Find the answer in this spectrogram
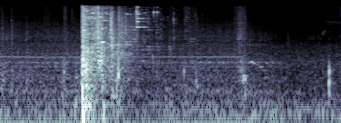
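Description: Glass being smashed in a Zastava car: one loud crash about a second in, with shards crackling for a moment afterwards, and a fainter knock near the end.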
